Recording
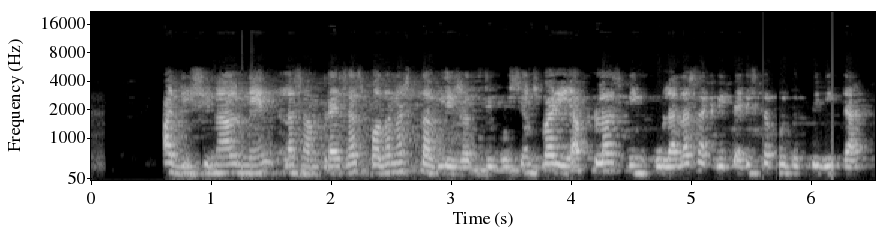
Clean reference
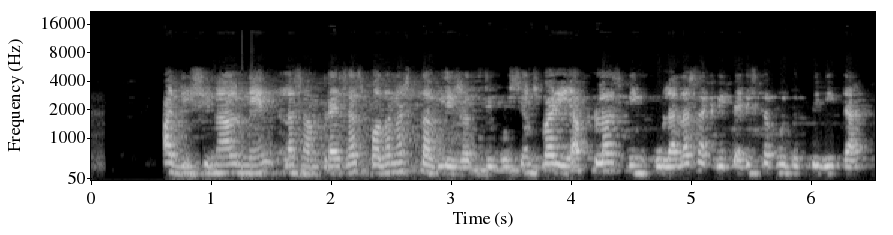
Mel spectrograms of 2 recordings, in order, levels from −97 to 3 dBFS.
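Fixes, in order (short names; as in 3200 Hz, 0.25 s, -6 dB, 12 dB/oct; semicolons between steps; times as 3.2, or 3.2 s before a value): interpolate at 5.59/6.17, 5.7 ms; interpolate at 5.71, 19 ms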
